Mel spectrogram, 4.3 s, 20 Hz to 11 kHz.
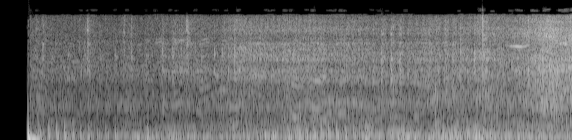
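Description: Hero Honda CBZ 150 cc motorcycle's single-cylinder engine running with an uneven, pulsing low rumble, starting suddenly just after the start.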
